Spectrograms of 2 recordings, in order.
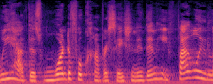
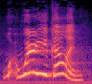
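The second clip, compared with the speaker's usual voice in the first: excited lady; 11 semitones higher than usual. Retold or imitated. Lady's excited questions.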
